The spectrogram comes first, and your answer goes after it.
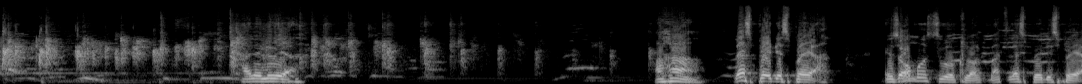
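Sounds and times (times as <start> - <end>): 
audience clapping: 0.0 - 7.0
speech: 1.6 - 3.1, 6.6 - 10.8.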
